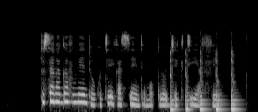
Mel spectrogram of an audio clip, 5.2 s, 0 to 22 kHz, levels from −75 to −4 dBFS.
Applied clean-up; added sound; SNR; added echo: none; Musical instrument; 1 dB; none.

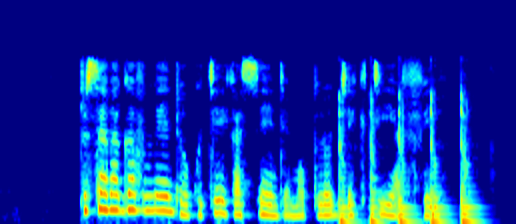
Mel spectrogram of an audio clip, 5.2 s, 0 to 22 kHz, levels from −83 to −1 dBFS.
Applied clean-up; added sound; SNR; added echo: classical method log-MMSE.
